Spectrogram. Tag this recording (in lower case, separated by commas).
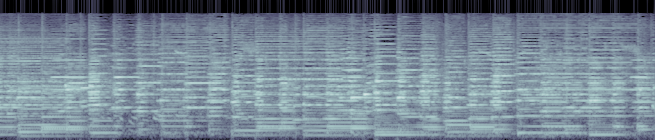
speech, music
